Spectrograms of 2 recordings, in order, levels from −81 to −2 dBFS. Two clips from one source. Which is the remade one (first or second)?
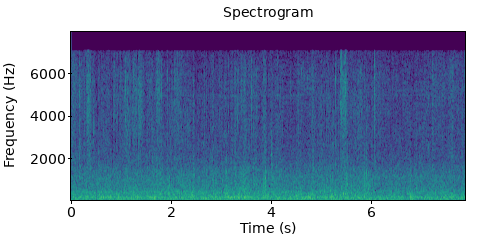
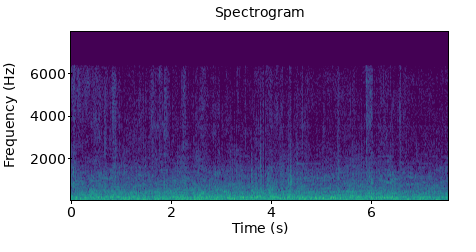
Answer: second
